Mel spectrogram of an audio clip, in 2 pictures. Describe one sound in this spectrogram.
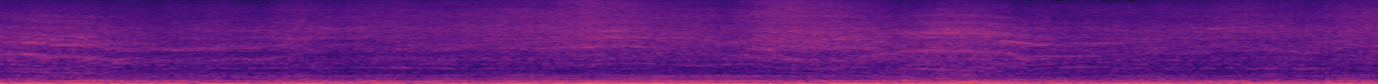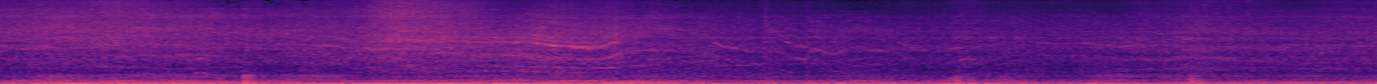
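Large touring motorcycles circle close by at low speed, engines rising and falling.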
